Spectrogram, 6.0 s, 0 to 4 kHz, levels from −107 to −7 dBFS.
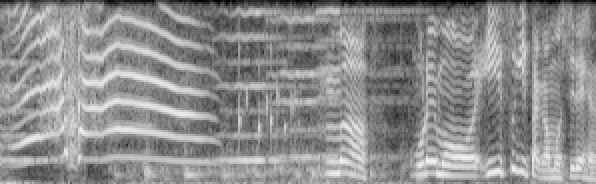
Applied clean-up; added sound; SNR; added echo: none; Gurgling; 19 dB; none.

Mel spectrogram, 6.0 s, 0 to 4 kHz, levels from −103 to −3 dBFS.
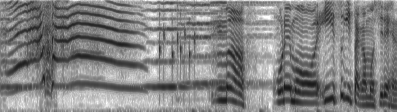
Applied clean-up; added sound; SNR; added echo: none; none; none; none.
